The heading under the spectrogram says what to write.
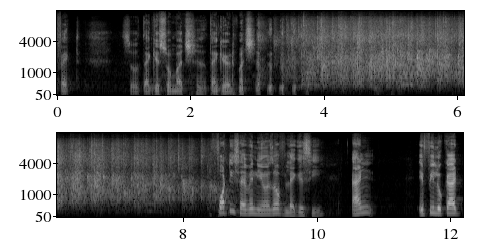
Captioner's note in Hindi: तालियाँ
